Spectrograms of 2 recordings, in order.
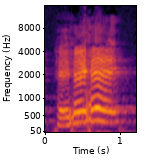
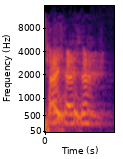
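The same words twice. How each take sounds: First: Booming jolly hey hey hey; mock Santa laugh. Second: Loud jolly "hey, hey, hey"; mock Santa laugh. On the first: Bear booming Santa's greeting, jolly and loud. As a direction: belt it out like Santa. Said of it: "what does he say again". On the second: Bear insisting Santa says hey, loud and jolly. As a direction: insist on it, boldly. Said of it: "No, I think it's".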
